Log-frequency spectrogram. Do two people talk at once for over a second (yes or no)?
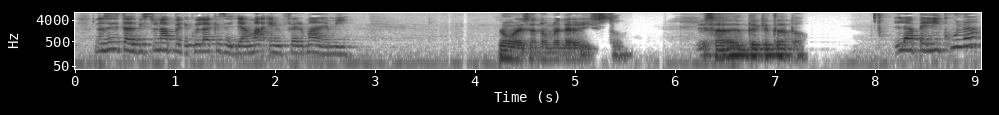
no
